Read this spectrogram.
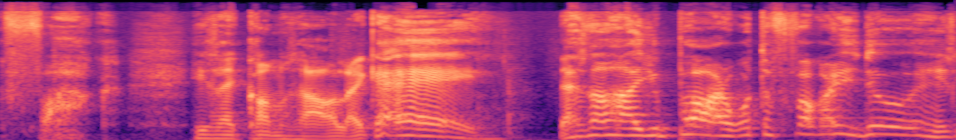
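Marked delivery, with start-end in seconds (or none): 0.0-0.6 unvoiced whispered fuck under the breath; whispered curse. Otto sees bad parking, whispered curse. 1.9-4.6 higher mock-angry old man calling out; a lightly voiced grumpy old man scolding; yelling at a neighbour. Otto scolds the driver parking wrong, mock yell.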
